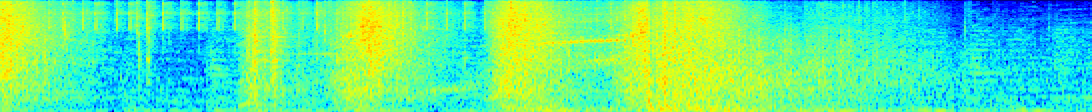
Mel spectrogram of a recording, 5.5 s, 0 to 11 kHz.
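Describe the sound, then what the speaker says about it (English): Krak grenade blast in the Warhammer 40K Darktide video game: heavy, rumbling booms swell over a busy, noisy game backdrop, peaking loud and broad before fading out, with no talking. "and then I'll crack grenade"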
